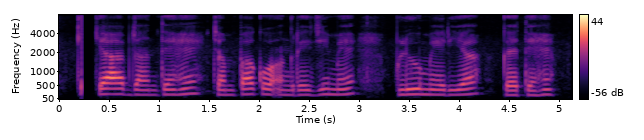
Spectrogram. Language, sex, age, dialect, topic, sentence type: Hindi, male, 25-30, Garhwali, agriculture, statement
